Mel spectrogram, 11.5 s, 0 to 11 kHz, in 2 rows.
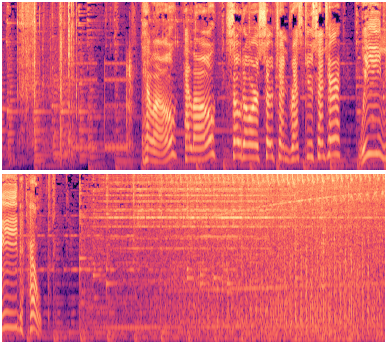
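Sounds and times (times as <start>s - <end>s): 
speech: 2.1s - 6.5s
helicopter rotor thumping: 7.2s - 11.4s.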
